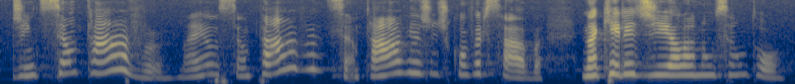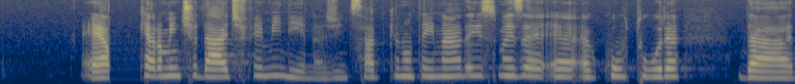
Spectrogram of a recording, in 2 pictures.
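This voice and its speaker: A young adult woman sharing her personal conversion testimony, animated and emotional, acting out the voices of people in her story. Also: high voice. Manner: animated storytelling, acts out quoted dialogue; emotional, intensifying at the climax.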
